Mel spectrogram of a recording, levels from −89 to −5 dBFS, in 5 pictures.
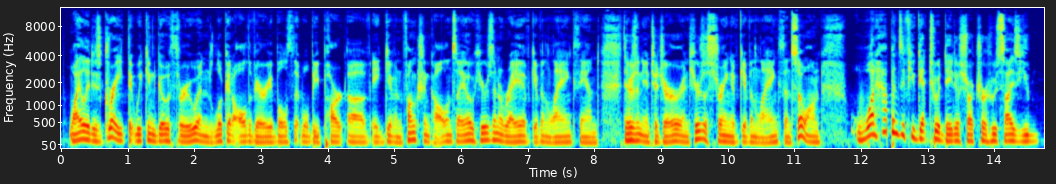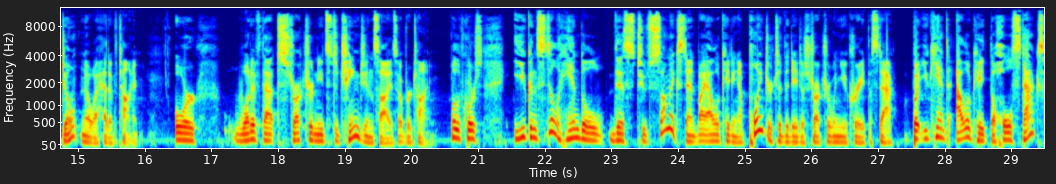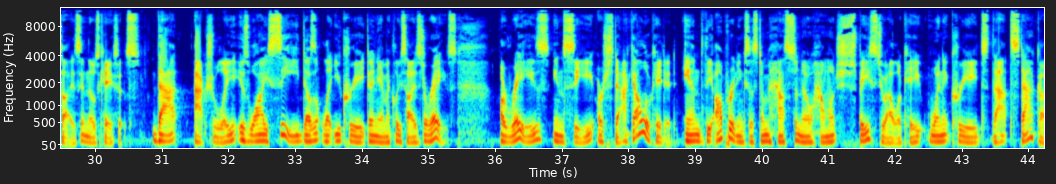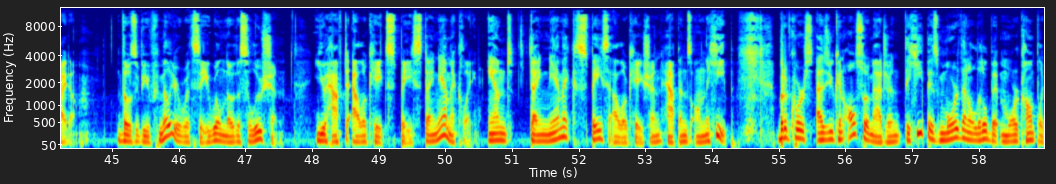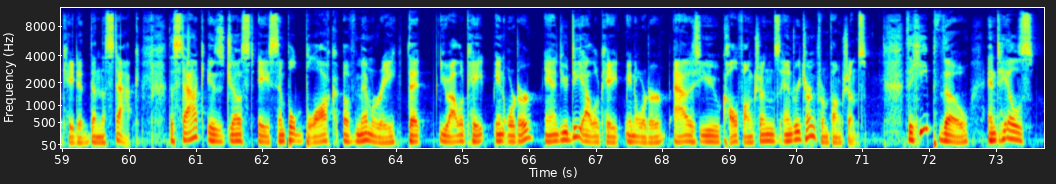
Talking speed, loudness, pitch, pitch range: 180 wpm, -20 LUFS, 110 Hz, 95-125 Hz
